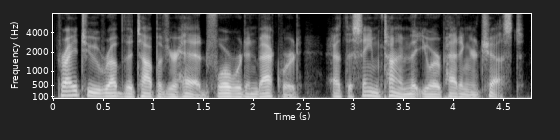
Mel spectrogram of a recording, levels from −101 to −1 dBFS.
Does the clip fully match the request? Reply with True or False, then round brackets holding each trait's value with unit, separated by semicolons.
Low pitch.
True (105 Hz)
